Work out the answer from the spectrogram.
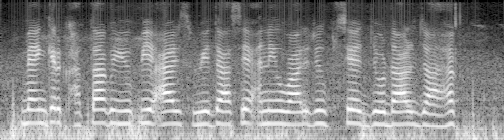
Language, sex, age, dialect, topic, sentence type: Magahi, female, 18-24, Northeastern/Surjapuri, banking, statement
